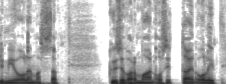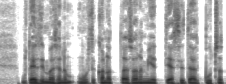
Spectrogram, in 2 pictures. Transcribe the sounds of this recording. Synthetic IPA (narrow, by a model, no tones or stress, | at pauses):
lmiøolemɑsːɑ | kylseʋɑrmɑːnosit̪ːɑinolimut̪ensimːæˑisenɑmust̪ɑkɑnːɑt̪ːɑisɑˑinɑmiet̪ːiæssit̪æet̪put̪sɑt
